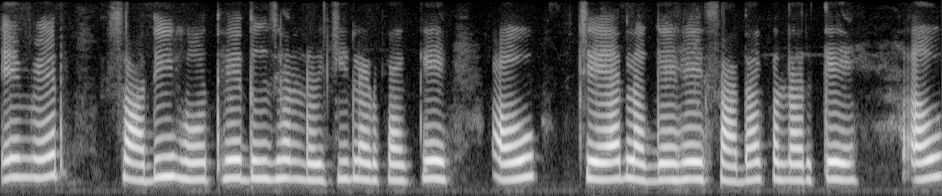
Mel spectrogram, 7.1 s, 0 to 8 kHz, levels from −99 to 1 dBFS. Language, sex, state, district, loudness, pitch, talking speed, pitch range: Chhattisgarhi, female, Chhattisgarh, Raigarh, -14 LUFS, 265 Hz, 145 wpm, 255-280 Hz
